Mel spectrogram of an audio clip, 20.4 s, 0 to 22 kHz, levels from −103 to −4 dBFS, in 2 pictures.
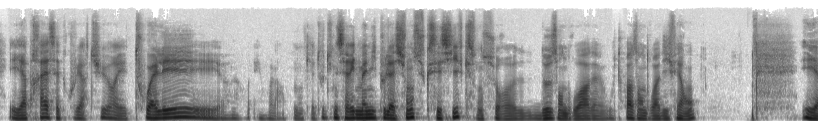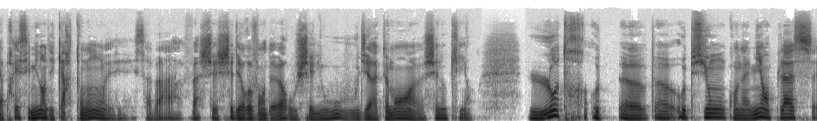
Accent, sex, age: French, male, 30-49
